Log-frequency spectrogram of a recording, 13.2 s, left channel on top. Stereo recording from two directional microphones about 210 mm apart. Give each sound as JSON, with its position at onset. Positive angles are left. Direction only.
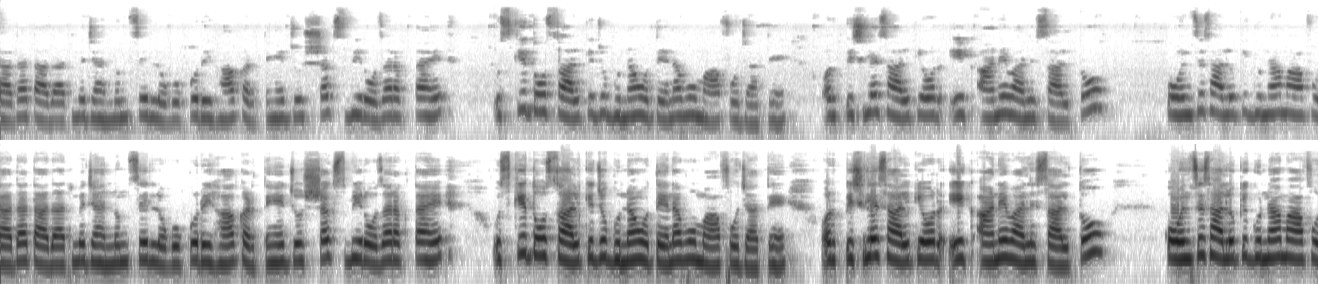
{"t": 0.0, "sound": "speech", "side_deg": -40}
